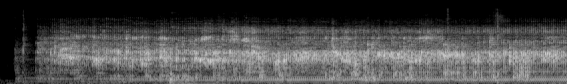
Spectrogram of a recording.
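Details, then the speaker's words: Fire-damaged German radio powered with its original transformer wired through a bridge rectifier to the main capacitor: loud, steady hum with a rough, hissy roar that doesn't clear; power supply fault, main capacitor and transformer suspected. "so I told you before that whenever a sound is bad of the radio so this means there's something wrong with the current to go into the radio so that's why you have to replace the main capacitor"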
